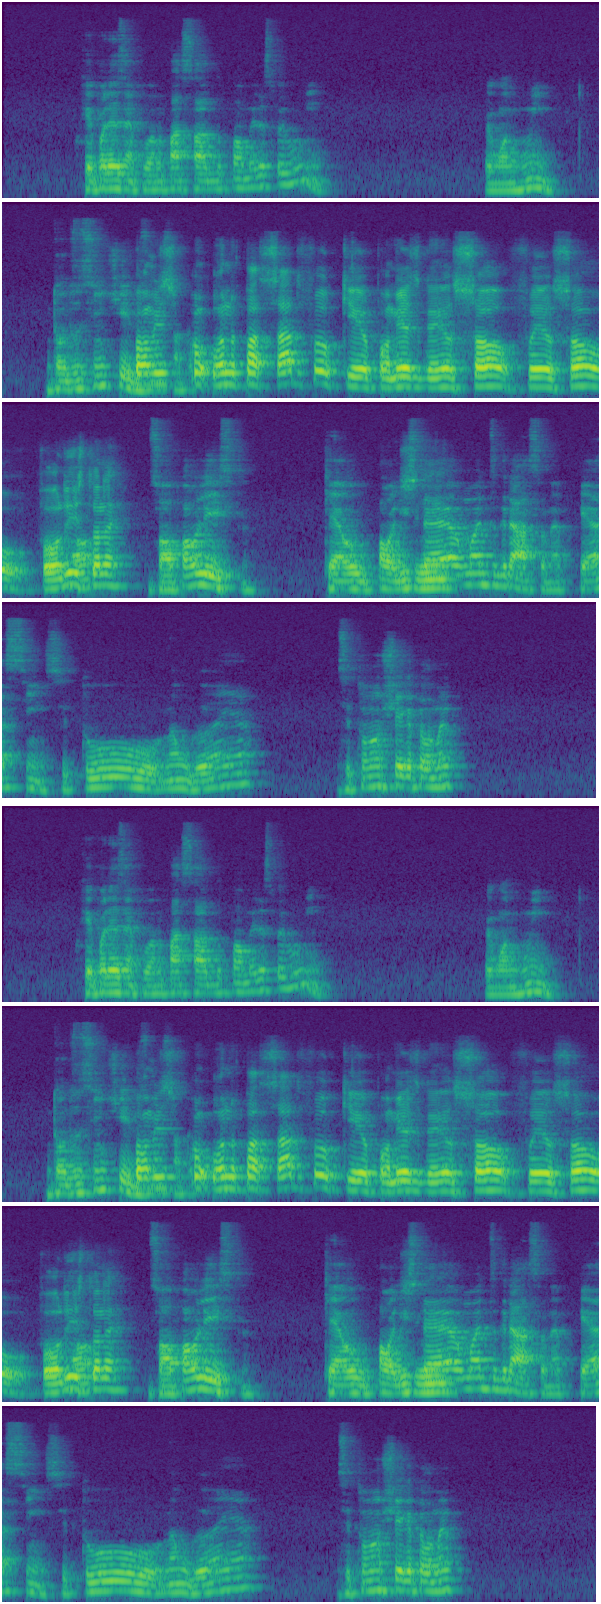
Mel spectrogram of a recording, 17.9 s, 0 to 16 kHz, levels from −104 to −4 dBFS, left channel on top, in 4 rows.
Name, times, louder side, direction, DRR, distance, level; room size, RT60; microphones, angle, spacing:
voice 1, 0.6-2.4 3.6-4.1 4.8-5.7 9.5-9.6 10.1-10.9 11.4-15.3 16.0-16.8, equal, ahead, 1.0 m, -29 dB
voice 2, 5.5-9.8 12.0-12.3, left 1 dB, 25° left, 0.8 m, -23 dB
10.0 x 10.0 x 2.2 m
head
